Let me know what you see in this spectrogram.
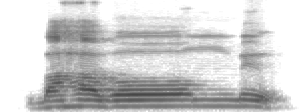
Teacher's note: Bahavombu. Don't chant ambu separately. It will be bahavombu. Okar will be prolonged.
